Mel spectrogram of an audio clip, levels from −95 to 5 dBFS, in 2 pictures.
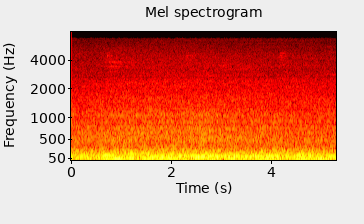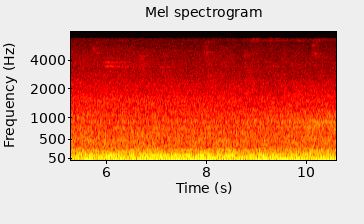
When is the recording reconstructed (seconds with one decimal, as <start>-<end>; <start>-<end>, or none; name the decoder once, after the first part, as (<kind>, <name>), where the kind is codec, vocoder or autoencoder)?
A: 8.4-9.7 (codec, DAC)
